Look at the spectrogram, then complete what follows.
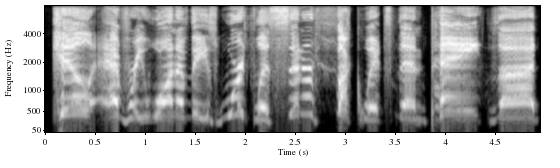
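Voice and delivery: loud, very high, drawn-out order; furious war cry. Acted. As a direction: scream the kill order. Orders the massacre.

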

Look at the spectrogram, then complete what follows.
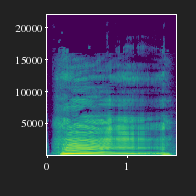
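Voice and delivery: long, high, pondering hum; hammed-up musing "hmm"; exaggerated hmm. A narrator's reading. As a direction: stretch out a theatrical thinking hum. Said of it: "did an exaggerated".

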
